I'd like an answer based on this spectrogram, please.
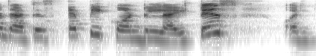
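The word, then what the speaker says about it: epicondylitis: इसका जो प्रोनाउंसिएशन है दैट इज एपिकॉन्डिलाइटिस और ये होता है आपके टेनिस एल्बो को ही जाना जाता है लेटरल एपिकॉन्डिलाइटिस के नाम पे।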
